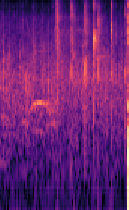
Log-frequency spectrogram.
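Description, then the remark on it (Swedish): A short burst of applause, a small group clapping with uneven, crackling claps that build slightly toward the end, with a sharp louder clap near the close. “Helt tycker jag vi är varm en applåd här.”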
